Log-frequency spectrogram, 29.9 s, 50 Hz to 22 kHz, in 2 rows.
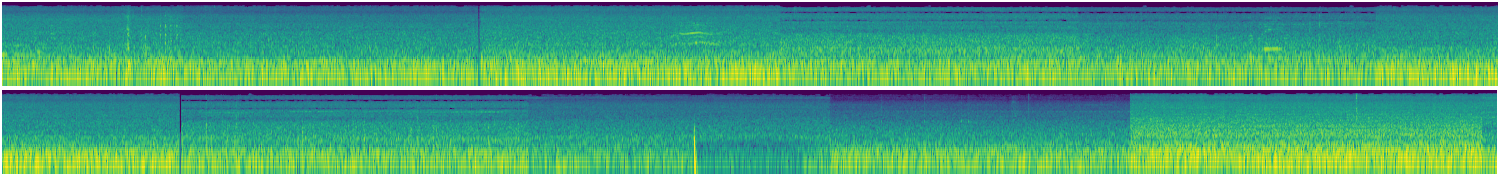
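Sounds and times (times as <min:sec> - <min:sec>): river rushing over rocks: 0:26.2 - 0:29.9.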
